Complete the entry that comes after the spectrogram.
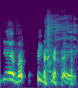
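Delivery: slow, laughing through it; laughing reassurance. Retold or imitated. To teammate Phil, he's not mad: slow laughing reassurance. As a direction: laugh it off with him, easy and slow.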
